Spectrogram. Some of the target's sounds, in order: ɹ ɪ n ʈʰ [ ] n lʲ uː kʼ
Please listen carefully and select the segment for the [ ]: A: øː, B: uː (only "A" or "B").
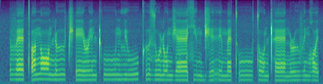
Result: B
